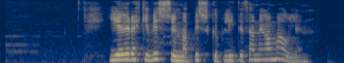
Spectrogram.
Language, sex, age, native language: Icelandic, female, 60-69, Icelandic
